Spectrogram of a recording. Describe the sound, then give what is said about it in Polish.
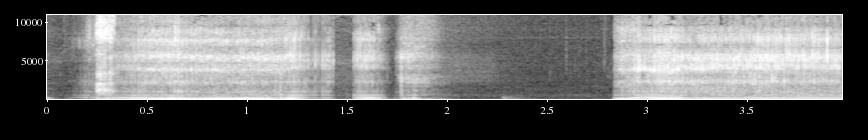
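A person imitates a dwarf's loud, rumbling snores with their voice: a long guttural snore, a couple of short snorts, a brief pause, then another drawn-out snore, loud. “Słychać chrapanie krasnoluda. Zaprezentuj.”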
